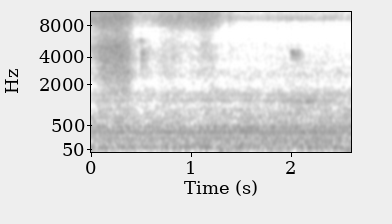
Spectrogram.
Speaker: i'm calling it bedroom quiet i don't hear it i'll give it i barely hear it it's not too bad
